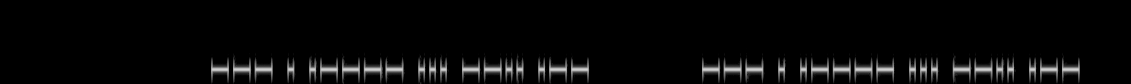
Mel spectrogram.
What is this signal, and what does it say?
Morse code, heard as a keyed tone, about 22 wpm, 700 Hz. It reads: OE1SZW OE1SZW
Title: DXCC-100 Call Signs - 6 Characters - Repeated 3x - 22wpm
